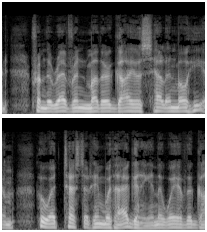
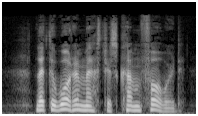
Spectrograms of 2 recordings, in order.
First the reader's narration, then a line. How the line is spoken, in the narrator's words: Chani said, with only the slightest quaver of uncertainty in her girl-child voice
